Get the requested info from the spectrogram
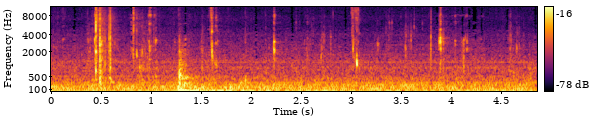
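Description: A person chewing soft sour gummy candies, Sour Patch Kids Cherry, close to the microphone: faint, scattered mouth clicks, the loudest about a second in.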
